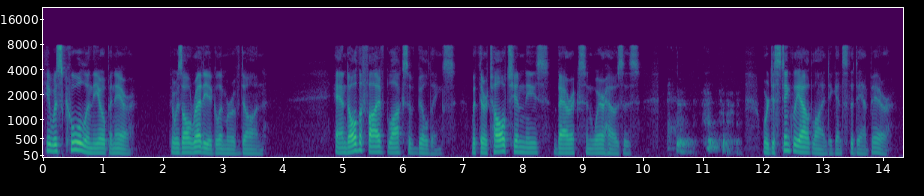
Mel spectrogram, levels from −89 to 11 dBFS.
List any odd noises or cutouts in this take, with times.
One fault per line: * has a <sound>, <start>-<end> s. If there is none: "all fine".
* has a laugh, 10.4-11.7 s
